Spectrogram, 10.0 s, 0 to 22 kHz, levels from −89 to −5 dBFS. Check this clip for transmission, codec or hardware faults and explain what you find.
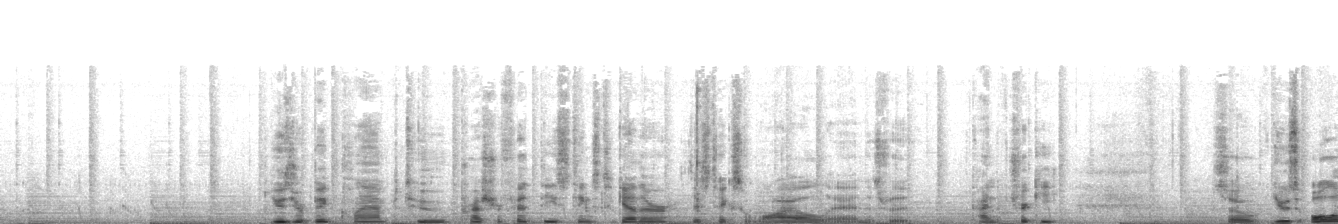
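Nothing stood out on listening to the clip that would point to a transmission, codec or hardware problem.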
